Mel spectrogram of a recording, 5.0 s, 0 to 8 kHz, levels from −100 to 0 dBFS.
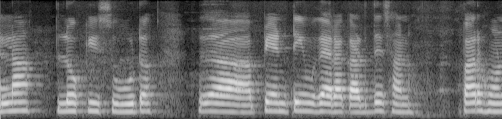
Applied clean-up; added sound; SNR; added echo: none; none; none; none.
